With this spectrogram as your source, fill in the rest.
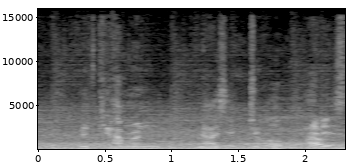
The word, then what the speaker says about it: Deuel: Now, is it Dueul? It is Dueul. You pronounced it right.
